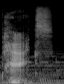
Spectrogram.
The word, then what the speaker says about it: P4X: He chooses P4X, pronounced PAX, the Latin word for peace.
